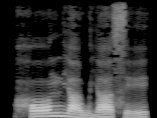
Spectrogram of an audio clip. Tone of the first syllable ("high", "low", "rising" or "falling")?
rising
